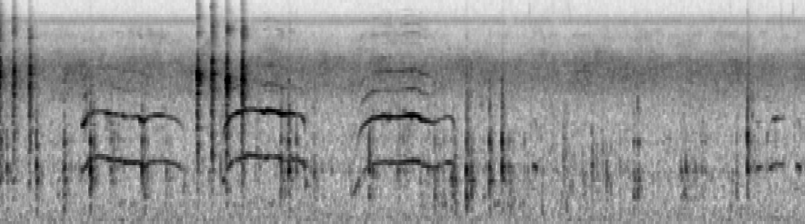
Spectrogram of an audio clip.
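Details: Stray mother cat trying to take her kitten outside: three drawn-out, level meows with a slight rise and fall, each about a second long, amid sharp clicking taps and a steady high background hiss.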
